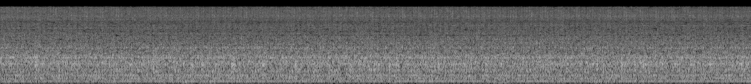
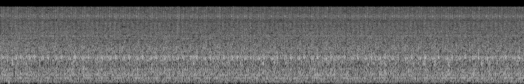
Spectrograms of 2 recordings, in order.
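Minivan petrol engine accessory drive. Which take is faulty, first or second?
second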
